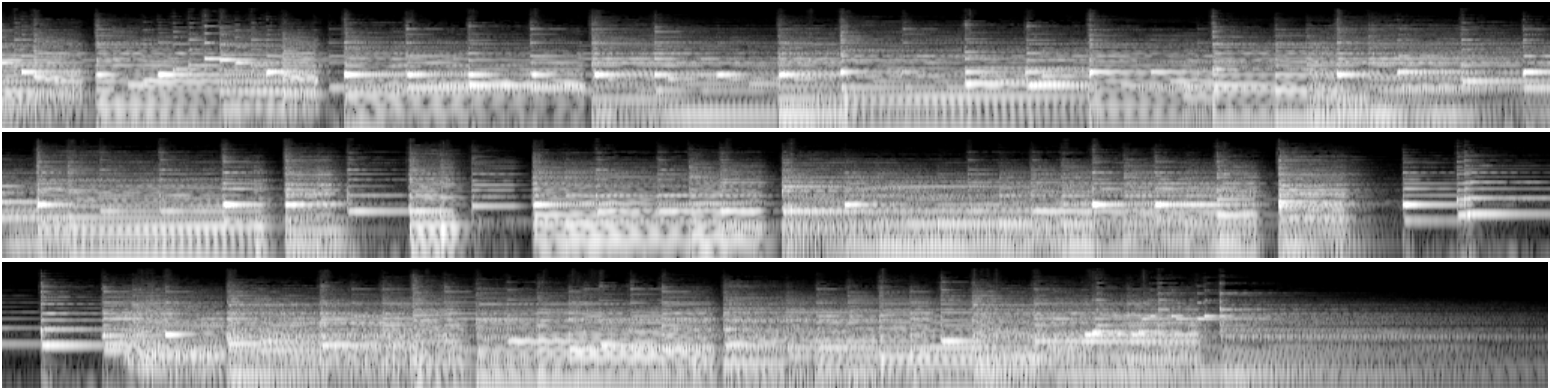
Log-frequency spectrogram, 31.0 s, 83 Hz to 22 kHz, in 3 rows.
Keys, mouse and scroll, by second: 1.1 click, 7.1-7.6 scroll down 2, 7.8 shift+middle click, 9.2-9.6 scroll down 1, 9.7 shift+middle click, 10.2 scroll down 2, 10.6 shift+middle click, 13.4-13.9 scroll up 1, 13.9 middle click, 15.0 scroll up 1, 15.3 middle click, 15.6-15.9 scroll up 2, 15.9 middle click, 16.5-17.7 scroll up 1, 18.1 middle click, 20.8 click, 21.3 middle click, 21.8 click, 23.4 click, 27.9-28.3 scroll up 3, 28.5 shift+middle click, 29.0-29.5 scroll up 2, 29.5 Tab, 30.2 a.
